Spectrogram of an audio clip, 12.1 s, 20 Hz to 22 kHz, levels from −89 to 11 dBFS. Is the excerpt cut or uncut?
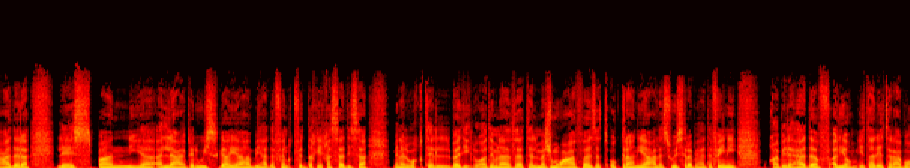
cut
